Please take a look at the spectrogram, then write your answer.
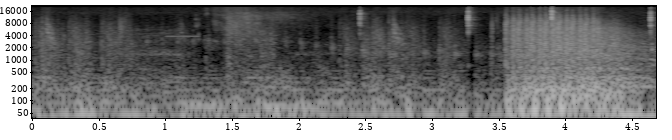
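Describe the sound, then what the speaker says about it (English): Gunfire in the video game Mass Effect pours in on the player from several directions, a dense, continuous crackle of shots with mechanical clatter that swells louder near the end. "Oh, I'm getting shot again. By everyone from all directions"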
